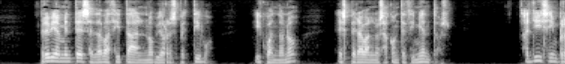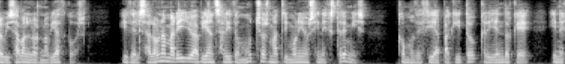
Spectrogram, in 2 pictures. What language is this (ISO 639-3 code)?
spa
